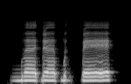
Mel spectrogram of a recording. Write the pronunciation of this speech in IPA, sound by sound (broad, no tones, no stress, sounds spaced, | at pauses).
b ɜ ɗ ɜ ɓ ə k͡p ɛ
